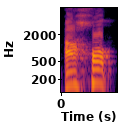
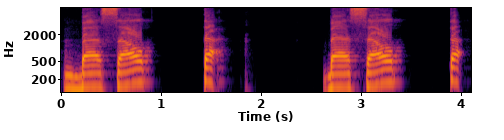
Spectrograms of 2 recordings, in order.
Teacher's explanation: sifat itbaq yang terdapat pada huruf th ketika dia bertemu dengan huruf ta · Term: idgham naqis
